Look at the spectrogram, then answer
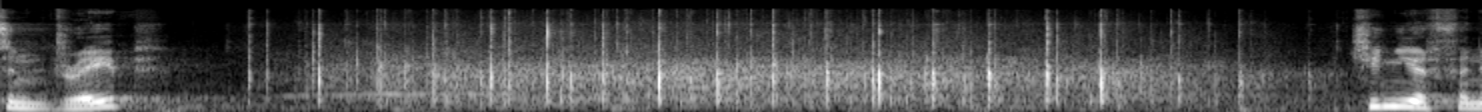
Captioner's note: applause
